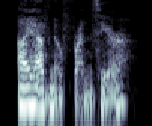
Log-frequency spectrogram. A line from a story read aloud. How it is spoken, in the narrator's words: Slate muttered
